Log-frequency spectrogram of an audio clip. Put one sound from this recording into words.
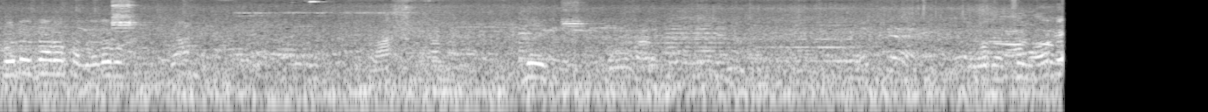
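A crowd of men talks and murmurs outdoors close by.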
